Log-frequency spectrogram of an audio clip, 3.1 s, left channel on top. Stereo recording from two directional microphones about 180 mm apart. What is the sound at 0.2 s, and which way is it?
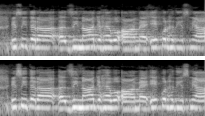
A man's voice, 50° right (ahead or behind).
